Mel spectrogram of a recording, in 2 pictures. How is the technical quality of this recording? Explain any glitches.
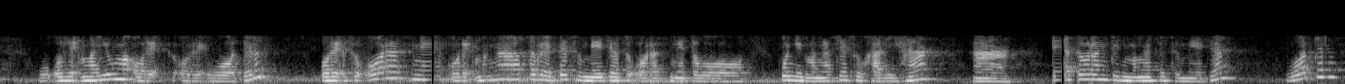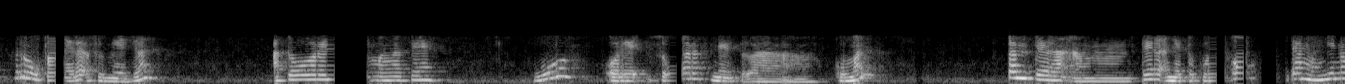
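The recording is heavily degraded throughout by low-bitrate telephony coding, and packet loss interrupts the speech seven times.

G.723.1 codec, throughout: the speech is muffled and hoarse, with smeared consonants, consistent with G.723.1 at around 6 kbit/s. The codec passes nothing above 4 kHz, and its voice model updates only every 30 ms frame, so fast consonant detail gets averaged away. A spectrogram would show a hard ceiling at 4 kHz with blurred, blocky formant tracks.

VoIP packet loss concealed by the speech codec, at 4.25–4.40 s, 10.55–10.66 s, 13.94–14.11 s, 16.74–17.36 s, 20.15–20.33 s, 22.61–22.68 s and 25.55–26.42 s: each time, the speech turns into a stretched buzzy tone or coloured noise that fades. The decoder filled the missing packets by repeating its last pitch and filter at falling gain. The gaps range from 60 ms to 540 ms, and the one at 25.55 s is the longest. 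In the final event, 540 ms of losses are scattered across 810 ms, with the longest unbroken run 210 ms. The speech stays weak briefly after each gap because the decoder's state has to rebuild. On a waveform, these spots show a decaying envelope. A spectrogram would show flat, repeated harmonic stripes.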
